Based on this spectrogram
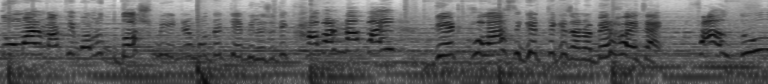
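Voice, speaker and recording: An actress playing a spiteful, bossy wife. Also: female voice, very high voice, fast, over music. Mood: scornful. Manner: scornful, bossy. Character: cruel, arrogant young wife, spiteful. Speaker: daughter-in-law. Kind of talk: TV drama acting.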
